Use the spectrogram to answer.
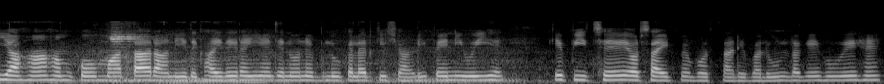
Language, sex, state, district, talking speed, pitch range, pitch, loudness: Hindi, female, Bihar, Darbhanga, 190 wpm, 185-195 Hz, 190 Hz, -21 LUFS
